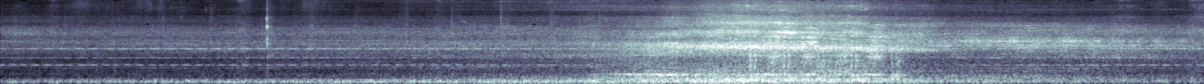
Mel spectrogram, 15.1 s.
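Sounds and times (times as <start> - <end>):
train engine drone: 0.0 - 15.0
train wheel noise: 0.0 - 15.0.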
